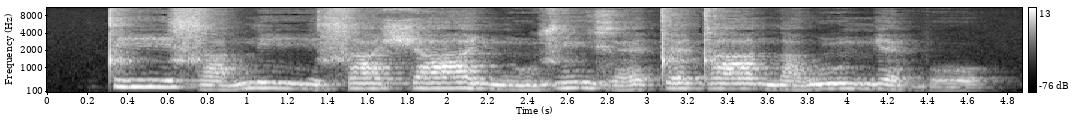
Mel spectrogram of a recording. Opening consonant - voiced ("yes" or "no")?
no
